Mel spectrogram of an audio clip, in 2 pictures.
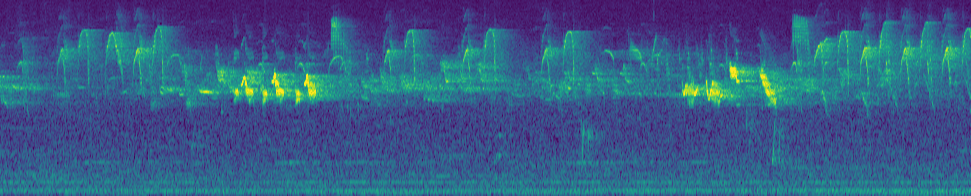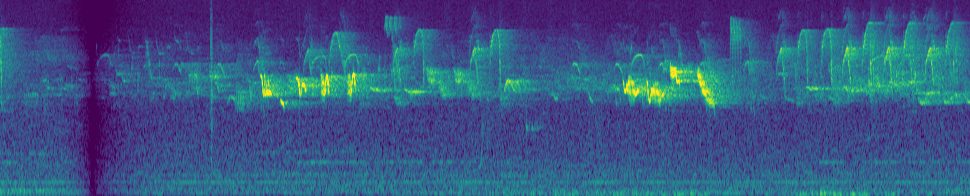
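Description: Birds chirping in repeated bursts of high, quick calls over a faint steady hum, cutting out briefly about halfway through and then starting again.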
